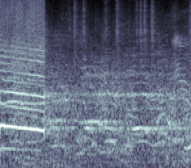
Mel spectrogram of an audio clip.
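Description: A spectator's loud, drawn-out shout at an ice hockey game. It cuts off about half a second in and is followed by more calling voices.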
